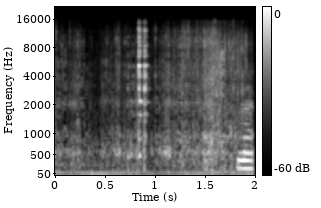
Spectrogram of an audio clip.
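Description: Plastic wrap rustling and crinkling as a titanium camping pot and lid are unwrapped, with one sharp click a little under a second in.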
